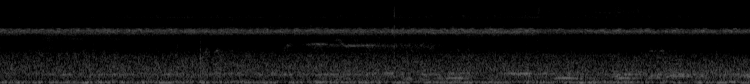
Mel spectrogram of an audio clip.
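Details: Great horned owls, at least two and possibly four, call near their roost in foggy, dank woods with many dead trees; deep, soft hoots faintly mid-clip over a steady high chorus of night insects, one sounding very large.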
